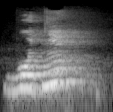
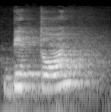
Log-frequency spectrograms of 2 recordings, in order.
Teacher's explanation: En la palabra budni, ba, es un sonido duro, mientras que en la palabra betón, el sonido b es palatalizado, porque viene antes de la vocal ye.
